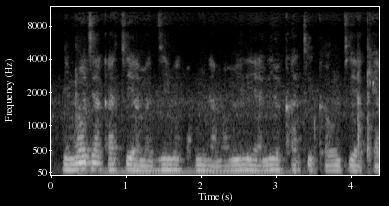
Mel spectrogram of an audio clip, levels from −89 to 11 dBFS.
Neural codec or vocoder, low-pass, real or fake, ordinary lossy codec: none; 10.8 kHz; real; Opus, 32 kbps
